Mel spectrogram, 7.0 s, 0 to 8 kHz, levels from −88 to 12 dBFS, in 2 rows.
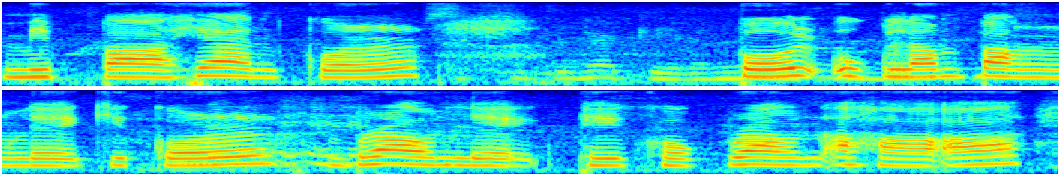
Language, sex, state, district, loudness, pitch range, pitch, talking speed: Mizo, female, Mizoram, Aizawl, -14 LUFS, 215-235 Hz, 225 Hz, 130 wpm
